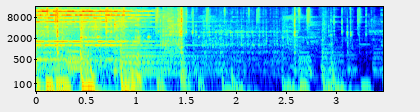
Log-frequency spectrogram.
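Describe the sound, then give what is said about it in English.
A telephone bell rings with a loud, rapid metallic trill for about a second and a half, then trails off into softer, irregular rattling pulses. No one speaks. “There's still a phone.”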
